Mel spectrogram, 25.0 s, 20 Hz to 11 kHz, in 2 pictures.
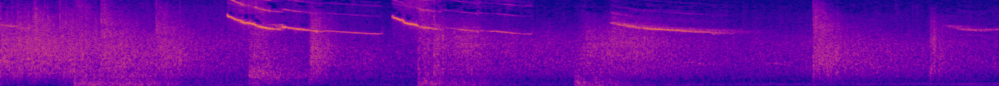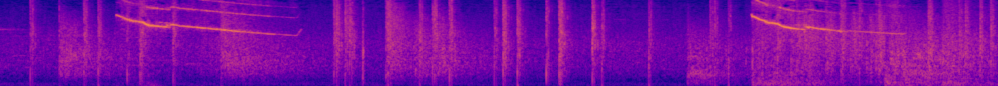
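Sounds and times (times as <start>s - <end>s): firework bursts: 0.0s - 24.9s
firework cracks and bangs: 0.0s - 24.9s
firework whistles falling in pitch: 2.8s - 6.7s, 7.6s - 9.4s, 13.9s - 16.3s, 21.8s - 24.0s.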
